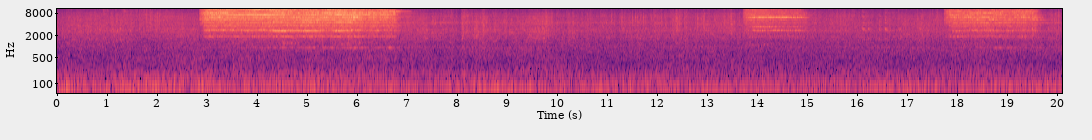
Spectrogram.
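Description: Freight cars, covered hoppers and tank cars, rolling past with a steady low rumble of steel wheels on rail. The wheels squeal in high-pitched tones three times: loudest for about four seconds starting some three seconds in, briefly about fourteen seconds in, and again near the end.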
